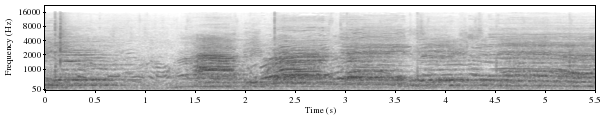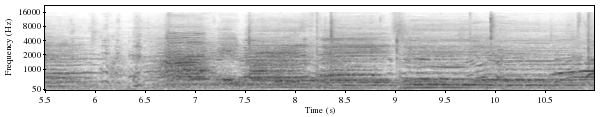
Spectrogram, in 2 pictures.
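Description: A crowd of men and women sings together loudly in a room.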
